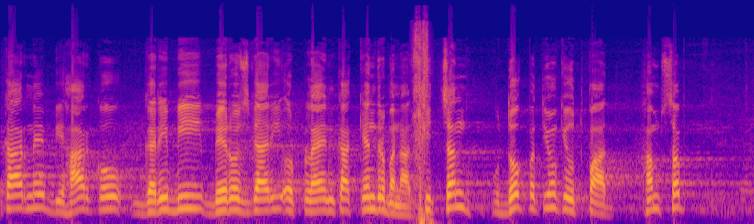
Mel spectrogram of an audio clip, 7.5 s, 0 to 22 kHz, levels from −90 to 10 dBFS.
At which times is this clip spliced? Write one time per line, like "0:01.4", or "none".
0:04.2

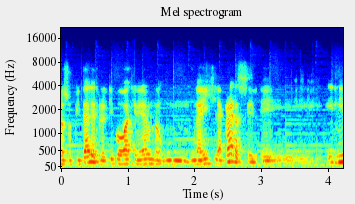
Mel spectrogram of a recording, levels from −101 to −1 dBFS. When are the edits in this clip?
0:03.0

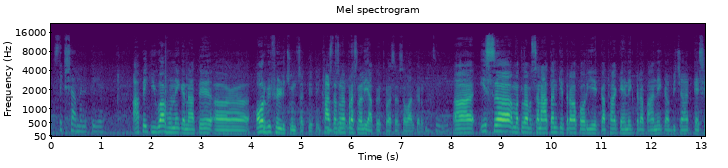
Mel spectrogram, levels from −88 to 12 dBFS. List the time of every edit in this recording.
none

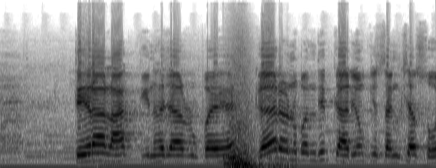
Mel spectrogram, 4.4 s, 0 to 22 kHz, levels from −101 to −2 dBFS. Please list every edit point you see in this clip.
0:02.5

